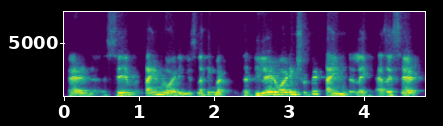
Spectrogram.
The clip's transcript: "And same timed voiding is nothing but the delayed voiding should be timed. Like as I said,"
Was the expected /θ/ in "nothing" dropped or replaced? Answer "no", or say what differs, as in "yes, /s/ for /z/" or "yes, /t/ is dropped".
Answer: yes, /t/ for /θ/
